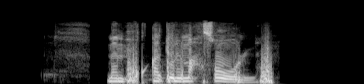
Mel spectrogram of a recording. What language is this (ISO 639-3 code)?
ara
